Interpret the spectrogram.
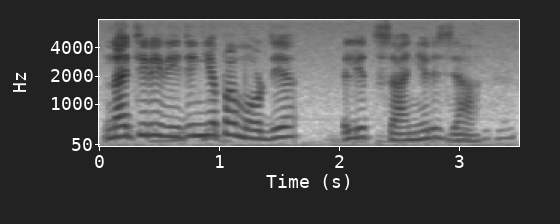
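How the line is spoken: Calm answer. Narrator (Russian): спокойно ответил дежурный

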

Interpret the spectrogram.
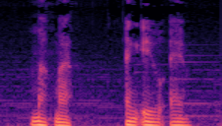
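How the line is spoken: Soft whisper. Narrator (Vietnamese): Anh khẽ thì thầm

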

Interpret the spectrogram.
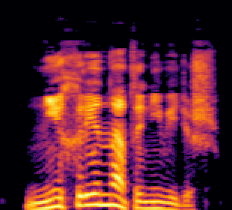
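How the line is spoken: Sharp. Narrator (Russian): резко сказала Лоретта

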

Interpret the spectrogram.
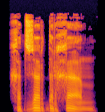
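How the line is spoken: Thoughtful drawl, stately woman. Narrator (Russian): задумчиво, будто что-то вспоминая, протянула величественная женщина

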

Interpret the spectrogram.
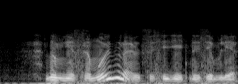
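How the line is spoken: Exclaimed. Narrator (Russian): воскликнула Бона

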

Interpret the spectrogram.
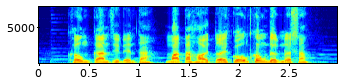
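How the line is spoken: Calm, smiling woman. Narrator (Vietnamese): Nàng áo xanh vẫn mỉm cười bình tĩnh

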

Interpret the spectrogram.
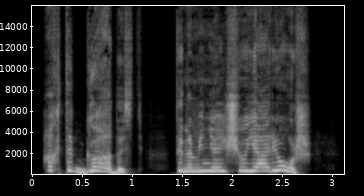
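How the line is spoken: Shrill shriek. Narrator (Russian): взвизгнула клиентка

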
